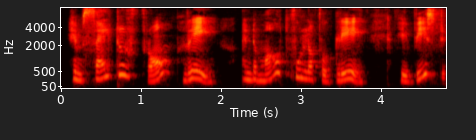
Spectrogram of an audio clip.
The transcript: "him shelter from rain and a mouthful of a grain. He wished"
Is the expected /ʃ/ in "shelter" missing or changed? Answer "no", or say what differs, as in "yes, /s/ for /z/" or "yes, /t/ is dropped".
yes, /s/ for /ʃ/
